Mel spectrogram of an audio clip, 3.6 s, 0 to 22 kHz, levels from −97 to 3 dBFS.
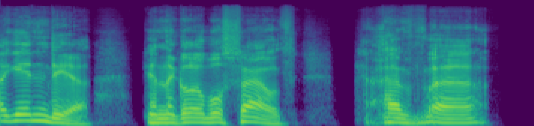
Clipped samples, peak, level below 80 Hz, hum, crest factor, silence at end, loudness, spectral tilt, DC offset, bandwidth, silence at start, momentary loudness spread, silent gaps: under 0.1%; -2 dBFS; -54 dBFS; none; 16 dB; 0.3 s; -17 LUFS; -5 dB/octave; under 0.1%; 17 kHz; 0 s; 13 LU; 2.27-2.36 s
